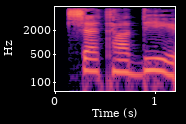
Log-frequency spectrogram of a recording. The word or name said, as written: c'est-à-dire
